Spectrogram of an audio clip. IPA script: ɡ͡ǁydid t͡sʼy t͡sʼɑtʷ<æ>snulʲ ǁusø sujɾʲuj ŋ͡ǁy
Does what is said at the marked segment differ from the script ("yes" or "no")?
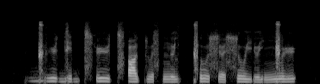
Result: no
